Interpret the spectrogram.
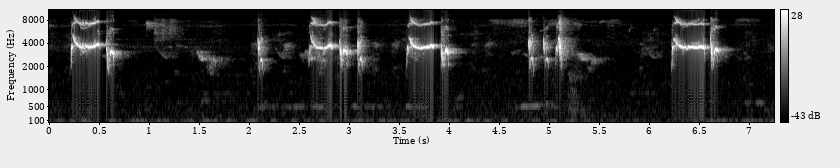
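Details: A cage-kept long-tailed shrike sings on a training recording: repeated harsh, chattering phrases with high whistled overtones, spaced by short pauses, plus a soft low hum.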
